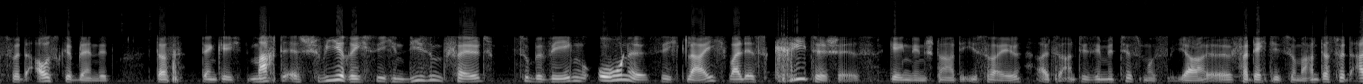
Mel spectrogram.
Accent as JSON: {"language": "German", "country": "Germany", "said": "dann denke ich, haben wir eine Grenze überschritten, nicht nur als Deutscher"}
